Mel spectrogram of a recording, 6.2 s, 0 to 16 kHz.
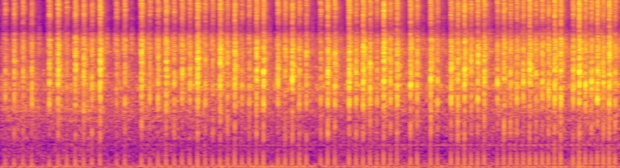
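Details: Petter AC1 single-cylinder diesel on old Kango generator, likely late 1970s, left outdoors for years, first start near 0°C after cranking with decompression lever: steady even thumping about ten beats a second, no misses; running fine.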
